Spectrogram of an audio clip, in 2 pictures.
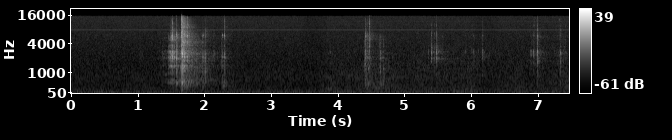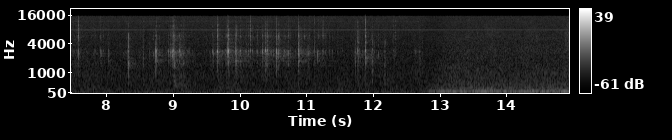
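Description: A tip-style live-catch mouse trap tipping under a mouse and its hinged door snapping shut, a single sharp clack about a second and a half in. Scattered faint clicks and scratches follow as the caught mouse moves inside the closed trap, and a low hum comes in near the end.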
